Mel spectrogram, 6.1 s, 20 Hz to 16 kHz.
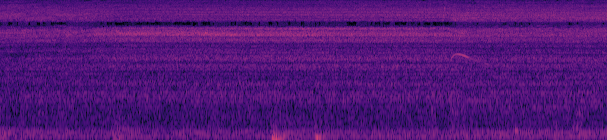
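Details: Loud steady air-and-water hiss with a faint high whine as a high-speed dental drill cuts upper central incisors #7 and #8 for porcelain veneers with lingual chamfer margins, using suction.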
